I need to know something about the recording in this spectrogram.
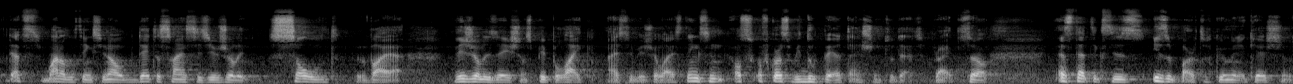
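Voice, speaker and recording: A man's voice: medium pitch, vocal fry, warm tone. A man whose first language is Serbo-Croatian, giving a technical presentation with many fillers and frequent "right?" checks. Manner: hesitant, many fillers, asks "right?" often.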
